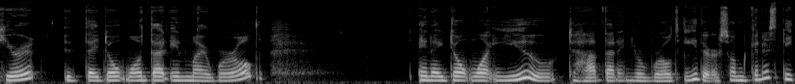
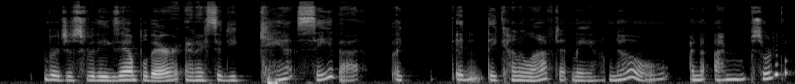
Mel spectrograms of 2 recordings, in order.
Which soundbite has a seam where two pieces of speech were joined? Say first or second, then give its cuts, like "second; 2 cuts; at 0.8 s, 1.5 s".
second; 1 cut; at 6.0 s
